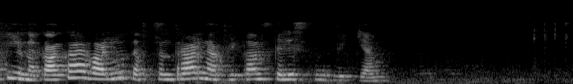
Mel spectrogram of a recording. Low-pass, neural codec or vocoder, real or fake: 7.2 kHz; codec, 44.1 kHz, 3.4 kbps, Pupu-Codec; fake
